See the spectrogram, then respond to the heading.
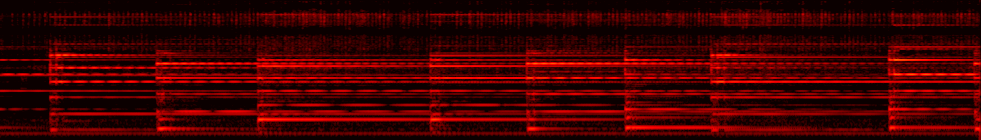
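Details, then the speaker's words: Westminster chime mantle clock (Kienzle, German), after resetting the chime barrel: bell notes strike about every second but in the wrong tune order; the small cog is likely on the wrong tooth and swivels too much. "ah that's so annoying so close more fiddling required i think the cogs the teeth sorry on that small cog they uh it needs to be just right between the right teeth at the moment that swivels a little bit too much and i think i've got it hooked on the wrong tooth"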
